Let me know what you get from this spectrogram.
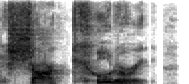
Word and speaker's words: charcuterie: And, and I think I said it right, charcuterie.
